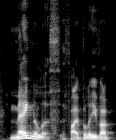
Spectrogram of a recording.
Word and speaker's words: Magnalith: music and is continuing to release music called Magnalith, if I believe I've pronounced that correctly.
